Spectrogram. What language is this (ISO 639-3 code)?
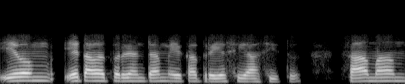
san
